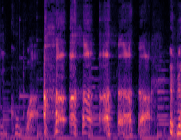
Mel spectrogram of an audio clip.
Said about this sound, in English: Unakumbuka hiyo advert? He would cough mpaka mlango inakuwa blown away.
